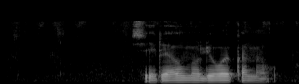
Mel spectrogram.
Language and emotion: Russian, neutral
